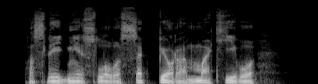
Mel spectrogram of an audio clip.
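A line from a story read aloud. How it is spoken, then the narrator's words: Gloomy muttering. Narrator (Russian): угрюмо пробормотал Смертин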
